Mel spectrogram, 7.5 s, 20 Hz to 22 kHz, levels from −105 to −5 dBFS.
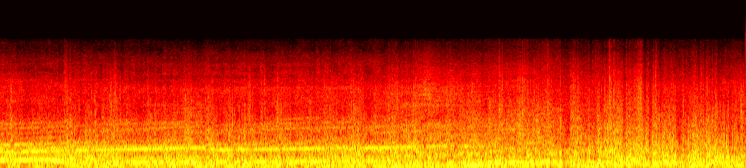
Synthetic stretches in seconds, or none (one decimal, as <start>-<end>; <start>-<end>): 4.2-6.5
